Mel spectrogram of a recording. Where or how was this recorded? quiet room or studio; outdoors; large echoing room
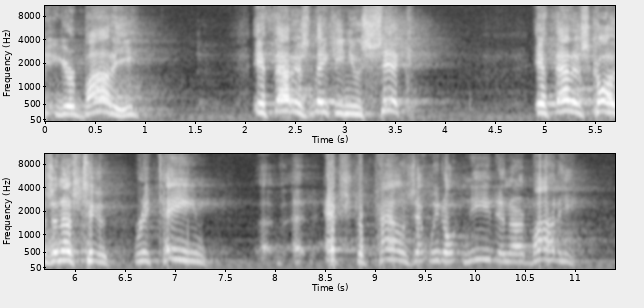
large echoing room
